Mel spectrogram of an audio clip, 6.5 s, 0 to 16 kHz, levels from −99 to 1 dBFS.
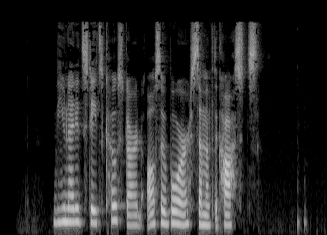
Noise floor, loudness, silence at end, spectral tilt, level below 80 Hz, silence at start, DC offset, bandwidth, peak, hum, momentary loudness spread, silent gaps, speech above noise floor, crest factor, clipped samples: -81 dBFS; -27 LUFS; 0.45 s; -4 dB/octave; -70 dBFS; 1.1 s; under 0.1%; 11.5 kHz; -8 dBFS; none; 6 LU; none; 55 dB; 20 dB; under 0.1%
